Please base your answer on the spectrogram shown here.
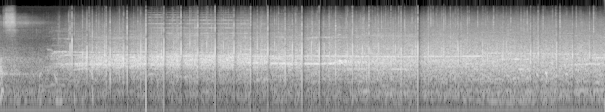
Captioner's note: applause 👏 👏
